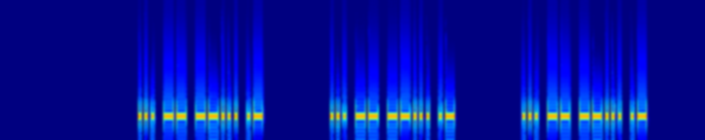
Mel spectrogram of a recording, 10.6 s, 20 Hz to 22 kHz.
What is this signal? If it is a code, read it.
Morse code, heard as a keyed tone, about 25 wpm, 700 Hz. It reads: SM7A SM7A SM7A
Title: DXCC-100 Call Signs - 4 Characters - Repeated 3x - 25wpm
